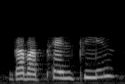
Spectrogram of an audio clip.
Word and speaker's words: gabapentin: But the thing is this, I did went to the doctor, and he gave me gabapentin, 100 milligrams. That's how you pronounce it, Gabapentin.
